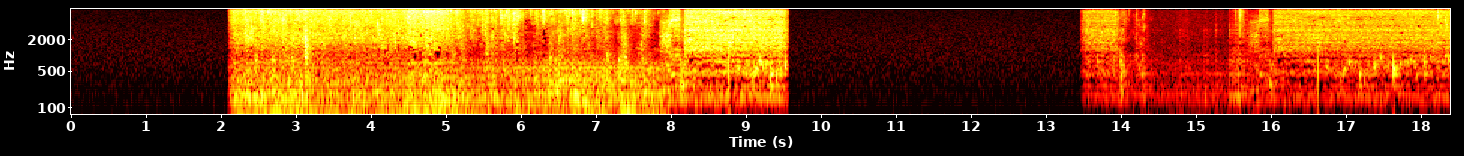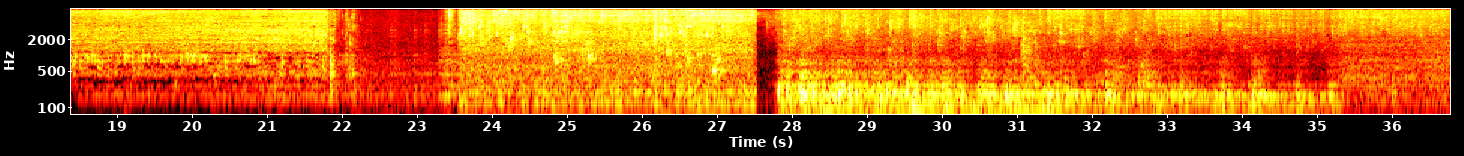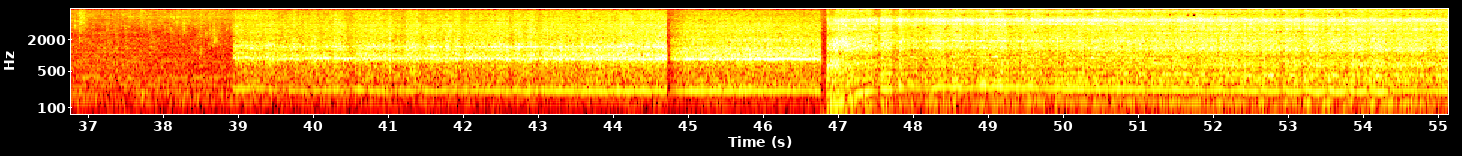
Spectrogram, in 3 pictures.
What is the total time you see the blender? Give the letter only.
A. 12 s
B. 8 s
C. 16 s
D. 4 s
C.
